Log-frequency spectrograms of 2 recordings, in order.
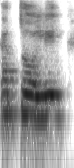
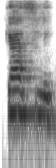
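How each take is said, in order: First: The middle syllable is pronounced. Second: The middle syllable is dropped. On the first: The speaker calls it wrong. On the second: The speaker calls it right. "drop, to eliminate one syllable"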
